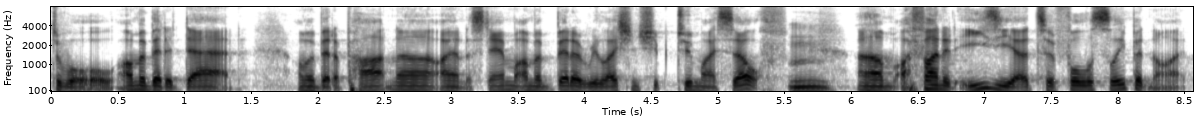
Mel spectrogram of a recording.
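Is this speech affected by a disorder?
No.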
